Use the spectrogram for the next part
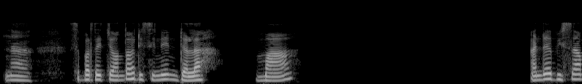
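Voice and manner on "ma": "ma" with a slight upward glide; second tone. Shown as a demonstration. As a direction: let "ma" rise at the end. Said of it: "naik sedikit".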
